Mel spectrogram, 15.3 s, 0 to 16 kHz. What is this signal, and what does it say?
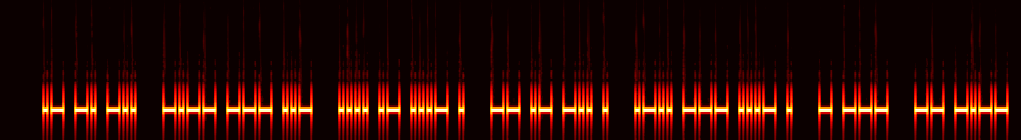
Morse code, heard as a keyed tone, about 19 wpm, 700 Hz. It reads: AND YOU HAVE MADE LOVE TO MY
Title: Sentences from Top 1500 Words 20wpm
